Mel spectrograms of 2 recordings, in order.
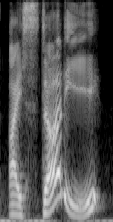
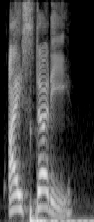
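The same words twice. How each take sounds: First: It is said hesitantly, like a partial admission. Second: It is said as a plain, neutral statement. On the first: The speaker admits it only partly. "You're giving the nuance of admitting something" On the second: The speaker simply states a fact. "not I study"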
